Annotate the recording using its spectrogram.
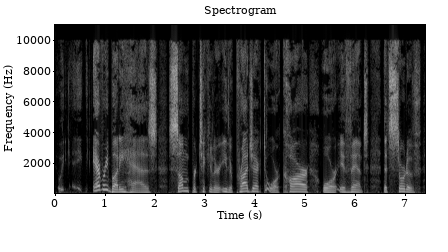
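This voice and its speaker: Older male host, a bit high-pitched, dry close sound. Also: a little mellow, dry recording. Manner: conversational, chatty with fillers. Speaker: interview host. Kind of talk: casual interview chat.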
